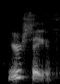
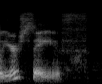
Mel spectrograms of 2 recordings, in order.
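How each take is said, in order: First: Said in the usual way. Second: Whispered reassurance. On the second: Real, not acted. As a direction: whisper "You're safe." softly to the scared cat. Soothing a scared cat.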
